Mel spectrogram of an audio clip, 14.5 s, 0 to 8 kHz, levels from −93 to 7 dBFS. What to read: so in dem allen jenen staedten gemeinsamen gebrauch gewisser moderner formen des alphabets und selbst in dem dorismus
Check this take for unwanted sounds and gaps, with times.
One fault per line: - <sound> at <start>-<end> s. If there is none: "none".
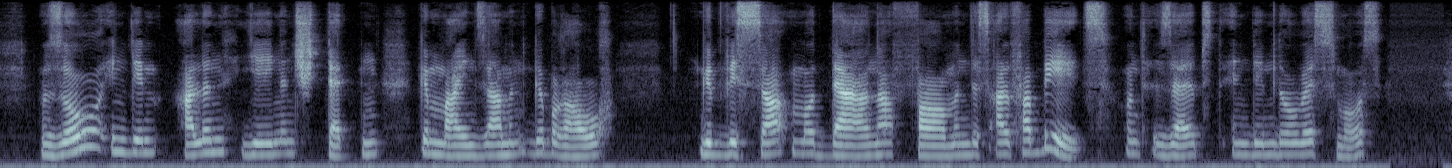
none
